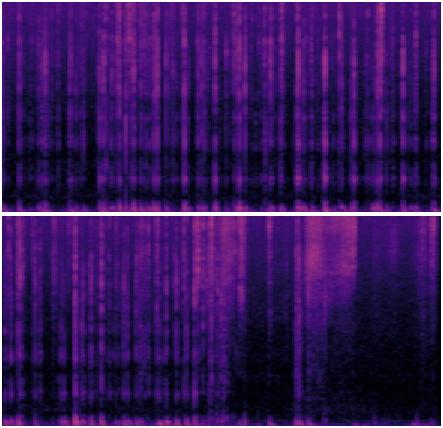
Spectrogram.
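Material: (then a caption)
Faux leather. Fingernails rapidly tap and scratch the faux leather cover of a solid red hardcover notebook held upright in both hands. The result is a dense, continuous stream of soft, dull thuds with short brushing scrapes; each tap dies away almost instantly. Around the six-second mark the tapping briefly thins into a lighter, airy scratching before the taps resume.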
